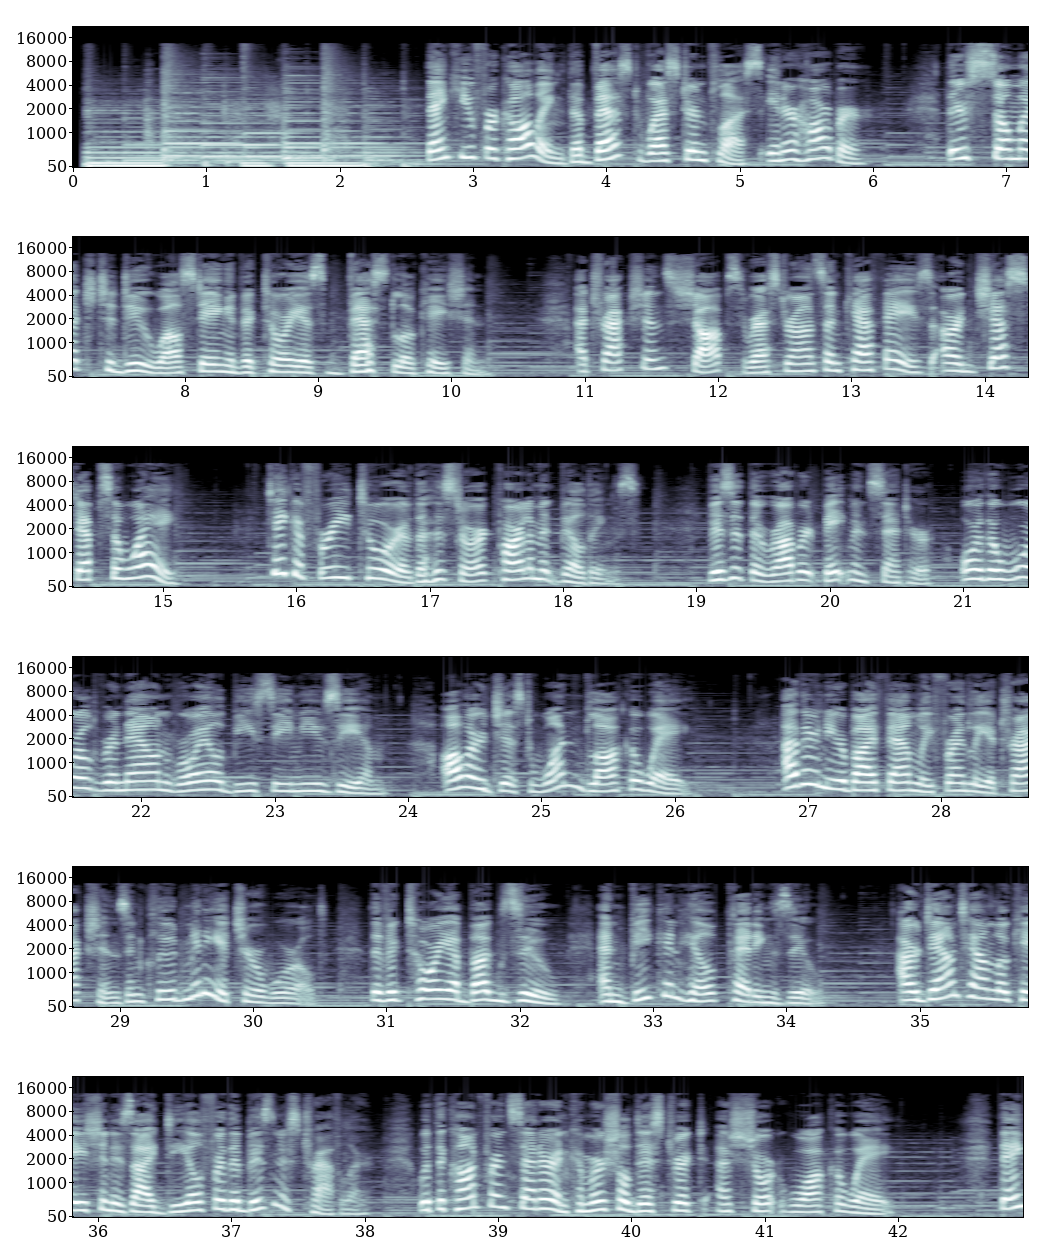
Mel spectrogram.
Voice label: On Hold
